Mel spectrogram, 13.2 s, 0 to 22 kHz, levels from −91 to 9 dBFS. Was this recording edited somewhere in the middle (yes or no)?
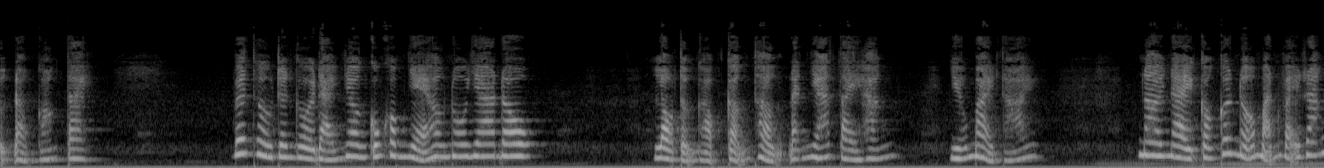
no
